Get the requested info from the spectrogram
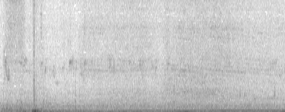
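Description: Car engine running at low speed, a steady low hum heard from inside the cabin, with a single sharp click about a second in.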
